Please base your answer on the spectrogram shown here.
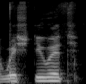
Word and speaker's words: Wishdoit: uh this is uh wish do it this is how you pronounce it and communicating with these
